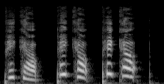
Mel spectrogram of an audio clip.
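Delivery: very high, loud, repeated squeals; excited toddler. Acted. Little boy begging his father, excited squeal. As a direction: demand it like an excited little child.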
